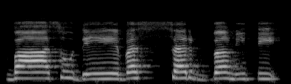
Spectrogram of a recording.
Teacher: Now coming to Visargaha, Visargaha, when it is followed by Sa, for example, in the verse Vasudevaha Sarvamiti, while chanting together, we chant it as Vasudeva Sarvamiti. So a Visarga followed by Sakara, you get an extra Sakara there. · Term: Visarga Sakara Sandhi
